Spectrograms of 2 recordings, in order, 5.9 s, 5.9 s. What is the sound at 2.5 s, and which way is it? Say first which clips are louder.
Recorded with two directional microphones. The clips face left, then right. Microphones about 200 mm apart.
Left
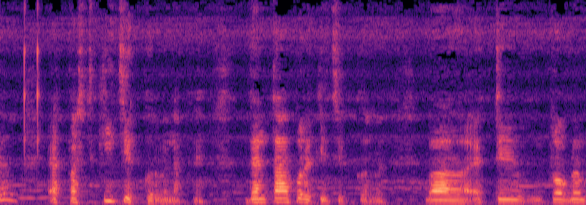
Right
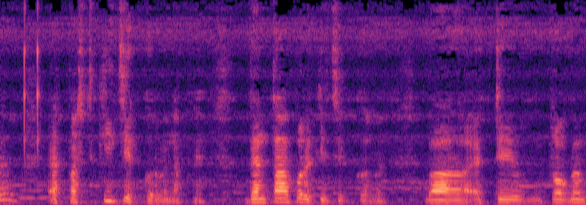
Speech: even; 5° left (ahead or behind).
